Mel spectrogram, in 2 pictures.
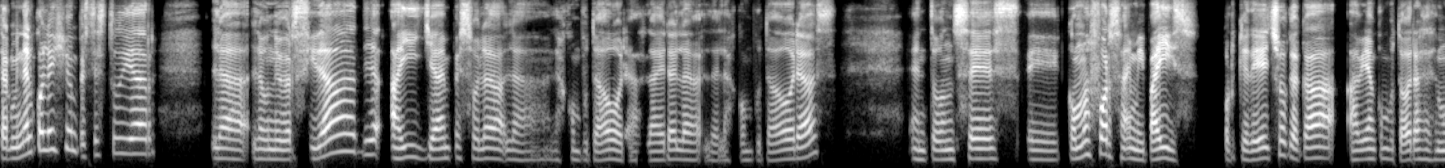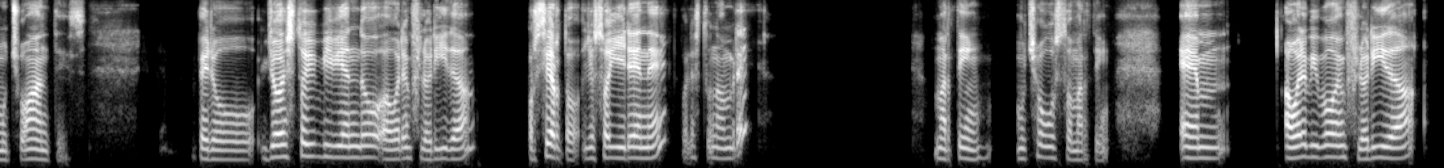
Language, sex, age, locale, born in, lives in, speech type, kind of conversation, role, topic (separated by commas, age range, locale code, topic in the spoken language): Spanish, female, 55-59, es-PE, Peru, United States, conversation, unstructured, none, ¿Crees que la tecnología ha mejorado la educación?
